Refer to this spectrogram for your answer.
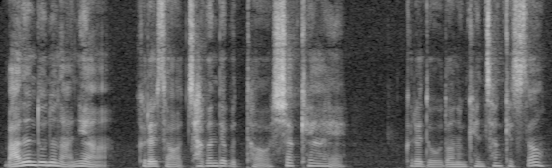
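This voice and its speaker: Woman doing a gentle polite young man. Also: sits low, moderate pace. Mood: tender. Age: 30s. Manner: polite, soft-spoken.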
